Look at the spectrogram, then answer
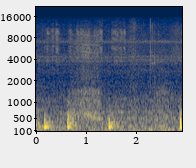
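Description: Pen strokes scratch on paper during a Class 10 trigonometry lesson, a few soft, separated writing sounds with sharp starts, close and quiet, no voices.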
